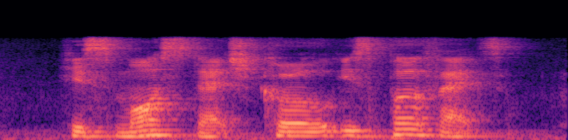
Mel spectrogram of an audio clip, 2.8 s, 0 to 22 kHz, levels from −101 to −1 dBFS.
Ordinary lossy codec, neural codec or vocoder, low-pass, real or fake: none; none; 7.2 kHz; real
